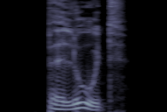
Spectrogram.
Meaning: first/third-person singular preterite of beladen
- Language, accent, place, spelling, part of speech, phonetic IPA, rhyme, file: German, Germany, Berlin, belud, verb, [bəˈluːt], -uːt, De-belud.ogg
